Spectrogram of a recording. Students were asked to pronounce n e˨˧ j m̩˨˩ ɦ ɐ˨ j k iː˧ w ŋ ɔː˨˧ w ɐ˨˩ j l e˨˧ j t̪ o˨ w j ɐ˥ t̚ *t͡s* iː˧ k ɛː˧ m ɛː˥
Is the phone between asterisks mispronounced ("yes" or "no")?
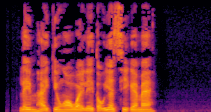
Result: yes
